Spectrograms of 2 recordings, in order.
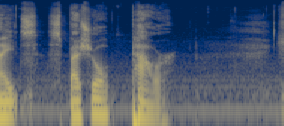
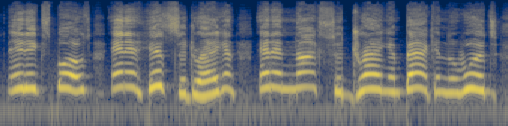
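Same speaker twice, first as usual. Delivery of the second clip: very high, louder storytelling at the climax; thrilled storyteller squeal; excited narration; 5 dB louder than usual. A narrator's reading. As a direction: tell it at a high-pitched, breathless-with-glee peak. Climax of the fire fight.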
